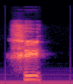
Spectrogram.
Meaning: first/second-person singular past historic of être
- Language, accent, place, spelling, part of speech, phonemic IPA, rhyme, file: French, France, Lyon, fus, verb, /fy/, -y, LL-Q150 (fra)-fus.wav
